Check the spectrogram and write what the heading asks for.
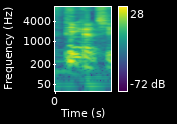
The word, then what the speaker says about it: Pikachu: name is Pikachu wait wait really yeah it's Pikachu that's how you pronounce it yeah no that poor kid I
